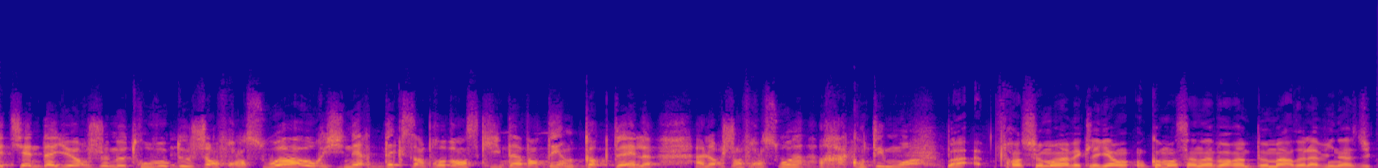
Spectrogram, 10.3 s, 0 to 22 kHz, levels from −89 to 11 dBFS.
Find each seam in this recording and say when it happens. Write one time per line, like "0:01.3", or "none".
0:01.3
0:03.8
